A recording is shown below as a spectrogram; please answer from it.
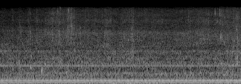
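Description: Steady hum of a running motor, a constant low drone with a fixed tone above it, over an even wash of noise.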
